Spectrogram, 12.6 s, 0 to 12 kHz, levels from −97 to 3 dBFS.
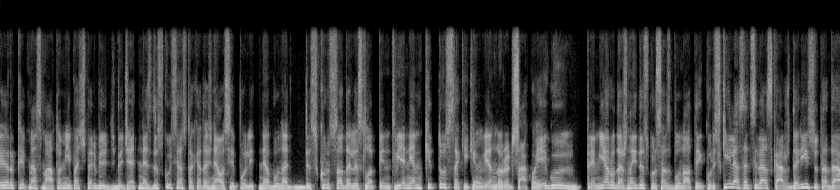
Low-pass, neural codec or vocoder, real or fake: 9.9 kHz; vocoder, 22.05 kHz, 80 mel bands, Vocos; fake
